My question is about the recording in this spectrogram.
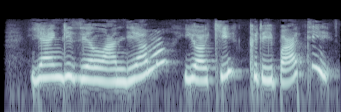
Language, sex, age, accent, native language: Uzbek, female, 18-24, Farg'ona, Uzbek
